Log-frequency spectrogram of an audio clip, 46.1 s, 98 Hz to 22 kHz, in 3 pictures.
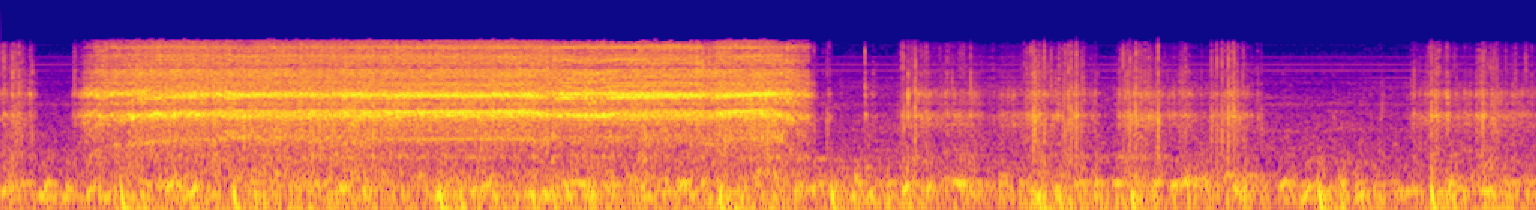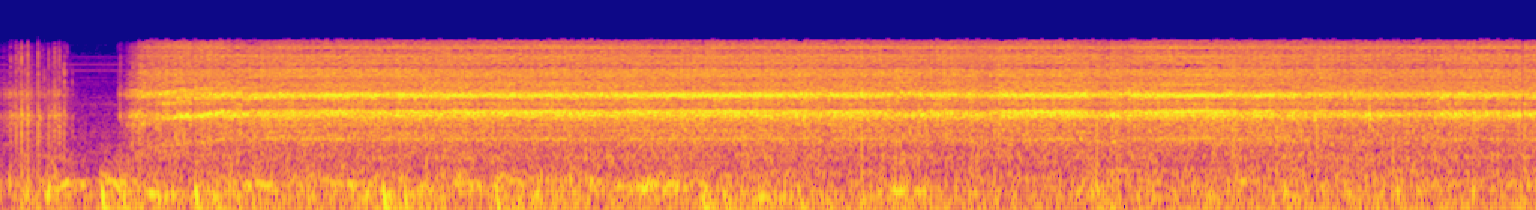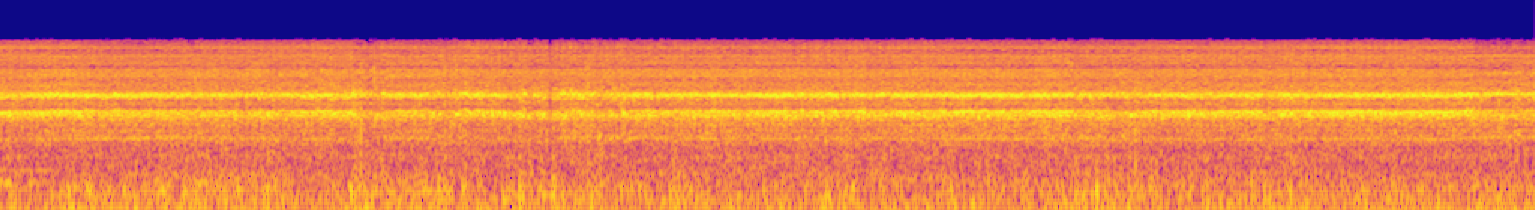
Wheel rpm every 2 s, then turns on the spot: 70, 160, 160, 150, 20, 20, 20, 10, 90, 160, 160, 160, 160, 160, 160, 160, 160, 160, 160, 160, 160, 160, 160.
8-16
